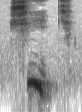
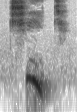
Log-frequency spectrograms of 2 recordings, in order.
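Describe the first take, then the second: No difference in how they are said.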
